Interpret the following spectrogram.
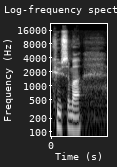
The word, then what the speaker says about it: Kusama: Yeah, and this director, really quick, Karen Kusama, I think it's pronounced Kusama.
